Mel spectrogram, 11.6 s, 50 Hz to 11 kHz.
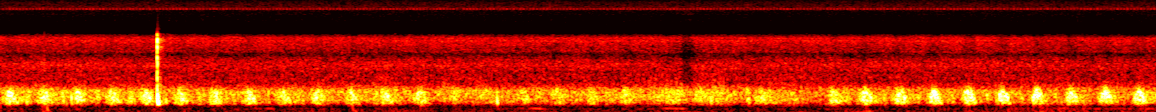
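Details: Fetal heartbeat on fetal Doppler at 9 weeks of pregnancy (third baby): rapid, rhythmic whooshing pulses, about 175 beats a minute.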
